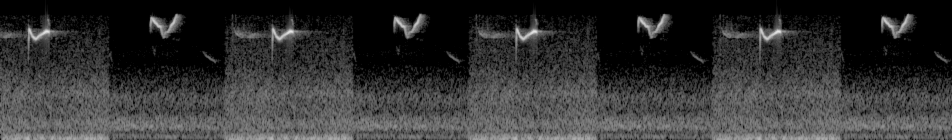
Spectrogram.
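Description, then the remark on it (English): Coal tit and yellow-browed warbler calls alternate four times each: a thin, high call over faint background hiss, then a sharper, rising-falling call after a short gap, clear. “So that was the yellow-browed warbler and coal tit.”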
